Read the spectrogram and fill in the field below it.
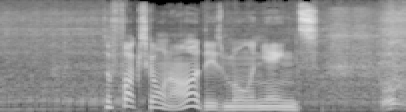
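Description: A motorcycle engine revs up and down sharply.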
